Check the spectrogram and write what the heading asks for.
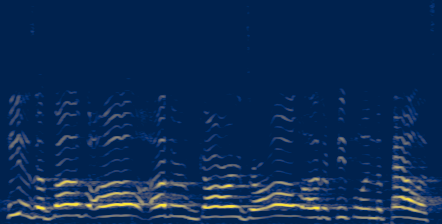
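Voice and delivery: loud public proclamation; calling out proudly. Retold or imitated. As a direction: proclaim it loudly to the crowds. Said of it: "He calls out in his loudest voice".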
